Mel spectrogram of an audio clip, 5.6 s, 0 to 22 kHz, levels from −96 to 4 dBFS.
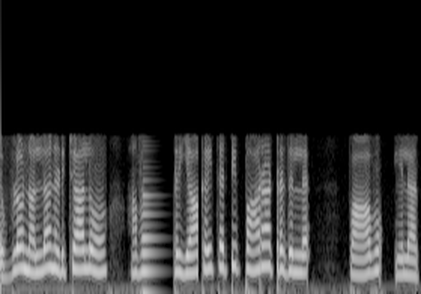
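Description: Right after "எவ்ளோ நல்லா நடிச்சாலும்", at 1.90 s, the speech stops advancing and a call audio freeze sets in until 2.33 s. The receiver holds the last sound as a fading buzz for about 405 ms, with no fall to full silence. The likely cause is packets stalling in transit and the jitter buffer running dry. When delivery resumes, the speech picks up exactly where it stopped. Nothing is lost, but the playout delay is now 405 ms longer.

A skip ahead follows between 2.61 and 2.64 s. Roughly 150 ms of speech is dropped while later audio was already queued, which claws back part of that extra delay. The join is nearly direct, bridged by only about 13 ms of fill, so the speech lurches forward rather than pausing.

From 2.84 to 3.97 s a jitter buffer slow-down stretches the speech by 167 ms, so it plays at 86% of normal speed while keeping its pitch. The buffer rebuilds its reserve by repeating single pitch periods many times over. 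The result is drawn-out sounds. All of this sits on top of the G.711 A-law call path, which is audibly band-limited with nothing above 4 kHz.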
